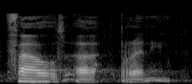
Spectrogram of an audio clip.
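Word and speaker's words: Ffald-y-Brenin: Because F in Welsh is two Fs. If it's only one F, it's pronounced V. So if you're using it to say F, you have two Fs, so double F, A-L-D, Faldebrennen.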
